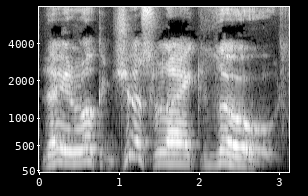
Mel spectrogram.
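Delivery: suspicious growl. Acted. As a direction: drag it out suspiciously as grandpa. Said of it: "growled suspiciously".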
